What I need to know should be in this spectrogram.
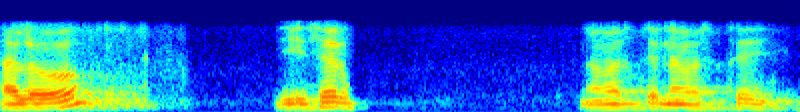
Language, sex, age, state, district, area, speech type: Hindi, male, 45-60, Madhya Pradesh, Gwalior, urban, conversation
